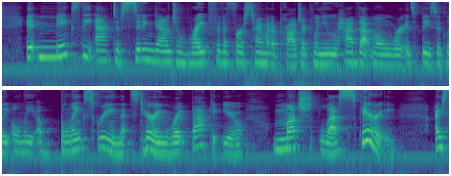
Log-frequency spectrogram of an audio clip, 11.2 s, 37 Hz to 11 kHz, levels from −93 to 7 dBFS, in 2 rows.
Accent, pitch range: American, 165-215 Hz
